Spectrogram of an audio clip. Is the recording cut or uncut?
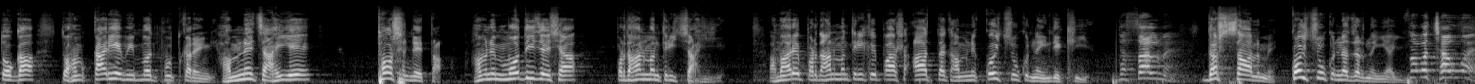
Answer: cut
